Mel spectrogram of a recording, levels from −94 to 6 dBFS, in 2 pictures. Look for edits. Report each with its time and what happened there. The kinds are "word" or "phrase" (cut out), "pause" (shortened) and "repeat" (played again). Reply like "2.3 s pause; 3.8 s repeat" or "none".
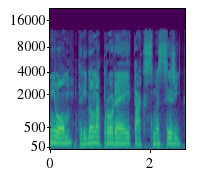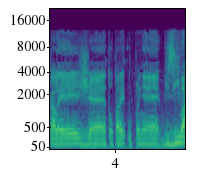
none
